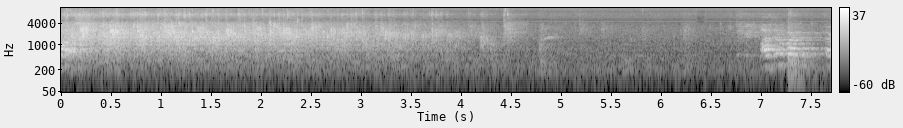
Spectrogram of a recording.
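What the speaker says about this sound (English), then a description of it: "Give him a round of applause" Audience applause at a corporate CEO conference as a vice chairman is called on stage, a broad wash of clapping that slowly fades over several seconds before a louder sound near the end.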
